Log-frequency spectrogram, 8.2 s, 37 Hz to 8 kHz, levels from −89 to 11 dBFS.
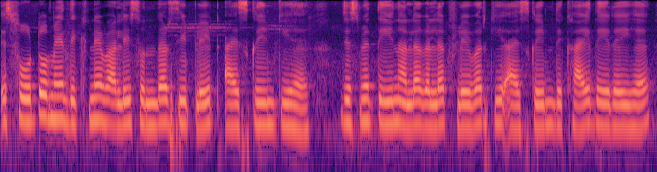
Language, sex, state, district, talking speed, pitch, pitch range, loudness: Hindi, female, Chhattisgarh, Jashpur, 160 wpm, 165 Hz, 155-175 Hz, -16 LUFS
